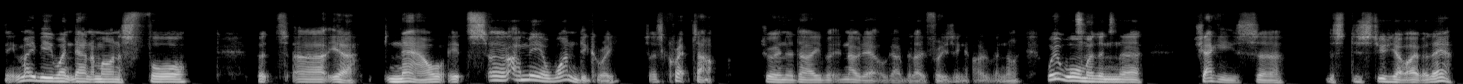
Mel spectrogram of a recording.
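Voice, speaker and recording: A man's voice: medium pitch, sing-song, moderate pace, darkish tone, no echo. A man hosting a casual chat show, rambling and joking at his own expense. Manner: chatty, rambling, self-mocking. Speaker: podcast host. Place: home studio.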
